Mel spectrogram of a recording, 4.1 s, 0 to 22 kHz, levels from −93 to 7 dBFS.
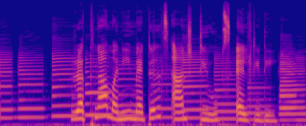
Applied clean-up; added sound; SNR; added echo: none; Wind instrument, woodwind instrument; 10 dB; none.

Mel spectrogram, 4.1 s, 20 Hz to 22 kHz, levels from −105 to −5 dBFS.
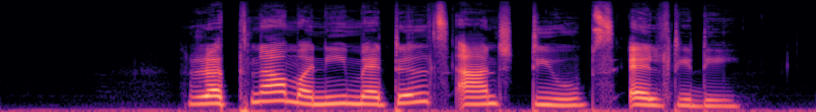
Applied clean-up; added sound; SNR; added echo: none; none; none; none.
